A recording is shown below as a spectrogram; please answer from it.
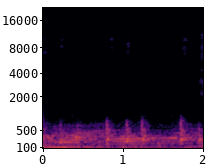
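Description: Dry-erase marker writing on a whiteboard: a series of short strokes as letters and numbers are written, over a steady low room hum.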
